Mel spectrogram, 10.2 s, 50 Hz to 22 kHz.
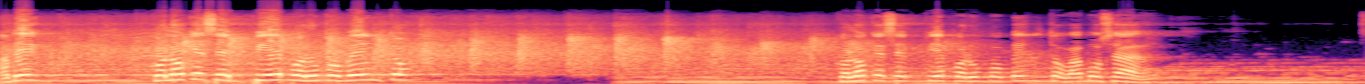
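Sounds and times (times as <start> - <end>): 
crowd applauding: 0.0 - 7.6
speech: 0.1 - 0.5, 1.2 - 3.3, 6.3 - 8.8.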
